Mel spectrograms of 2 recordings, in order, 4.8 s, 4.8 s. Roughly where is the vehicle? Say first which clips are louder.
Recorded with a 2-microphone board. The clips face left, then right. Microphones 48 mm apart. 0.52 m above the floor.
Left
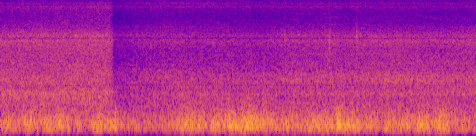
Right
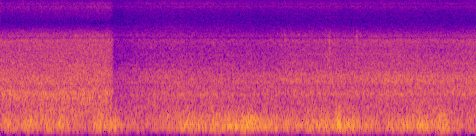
Right 4 dB; right.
